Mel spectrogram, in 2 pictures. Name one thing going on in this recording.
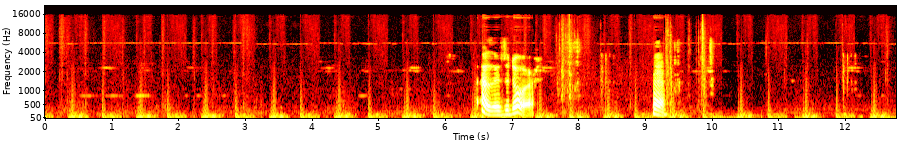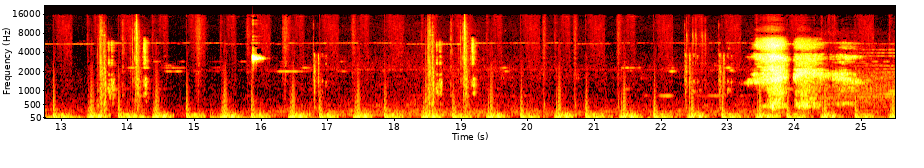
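Footsteps thud in a steady, quick rhythm.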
